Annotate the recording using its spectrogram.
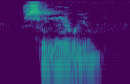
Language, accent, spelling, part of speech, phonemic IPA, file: English, Southern England, solarium, noun, /səˈlɛəɹ.i.əm/, LL-Q1860 (eng)-solarium.wav
- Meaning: A room, rooftop, balcony, or terrace, used for its abundant sunlight, especially when used as a medical treatment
